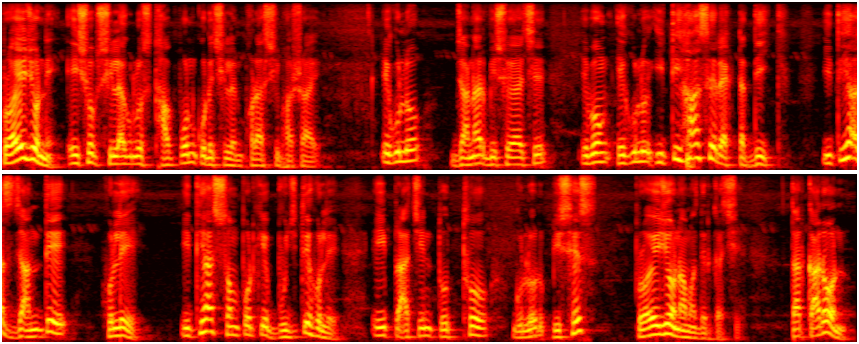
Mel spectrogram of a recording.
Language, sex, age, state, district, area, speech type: Bengali, male, 60+, West Bengal, South 24 Parganas, rural, spontaneous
